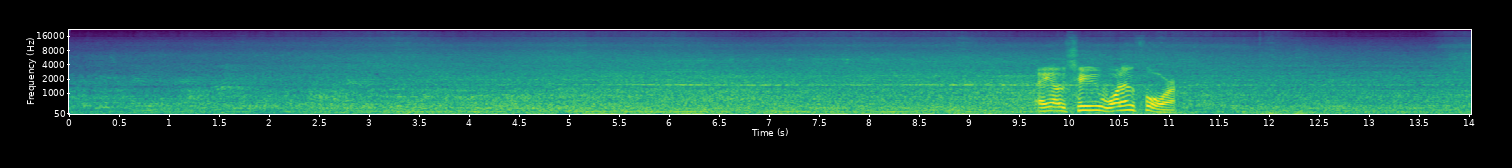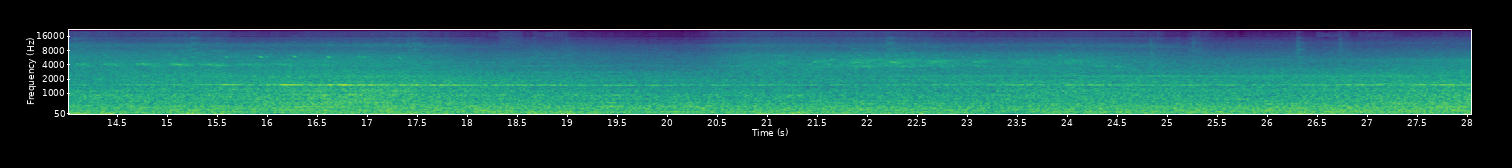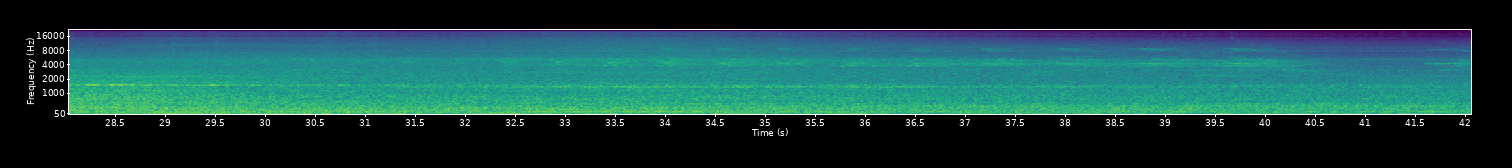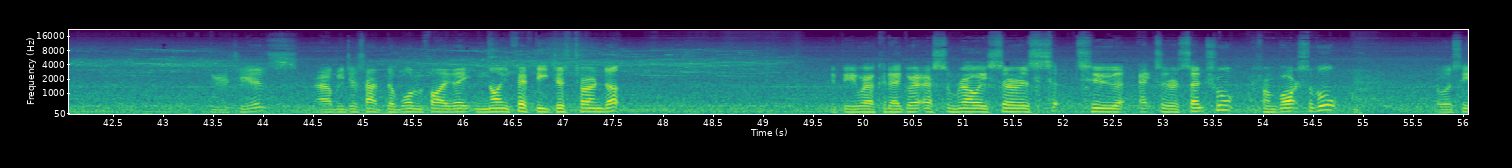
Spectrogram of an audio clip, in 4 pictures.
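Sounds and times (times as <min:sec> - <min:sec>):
passenger train moving: 0:00.0 - 0:56.0
steady high-pitched tone: 0:09.0 - 0:11.2.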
